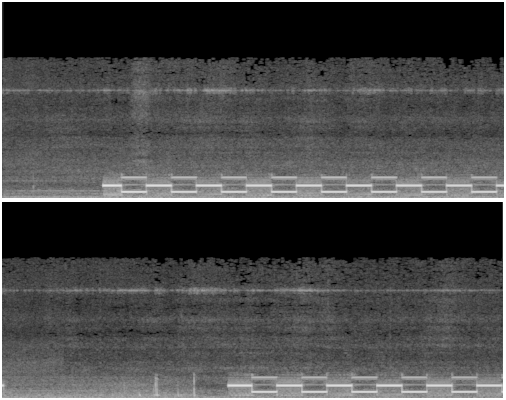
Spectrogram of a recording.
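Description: A fire engine's alarm beeps in a fast repeating pattern.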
